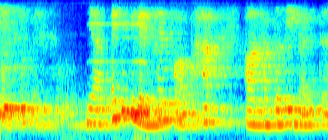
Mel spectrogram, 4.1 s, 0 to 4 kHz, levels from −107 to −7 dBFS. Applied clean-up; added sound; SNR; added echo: neural separator model SepFormer DNS4.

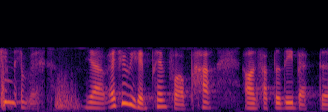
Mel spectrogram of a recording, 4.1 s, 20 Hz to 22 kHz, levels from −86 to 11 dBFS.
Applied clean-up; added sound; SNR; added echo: none; none; none; none.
